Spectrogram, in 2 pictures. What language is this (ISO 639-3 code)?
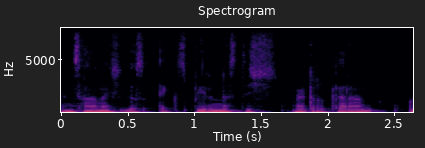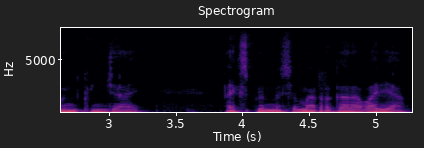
kas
